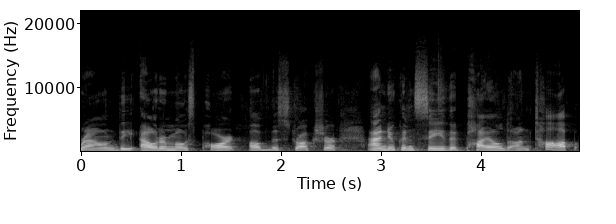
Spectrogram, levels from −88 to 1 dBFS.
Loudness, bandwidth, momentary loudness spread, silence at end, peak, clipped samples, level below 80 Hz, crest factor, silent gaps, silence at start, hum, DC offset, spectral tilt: -31 LUFS; 14.5 kHz; 7 LU; 0 s; -12 dBFS; under 0.1%; -64 dBFS; 18 dB; none; 0 s; none; under 0.1%; -4 dB/octave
